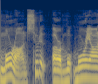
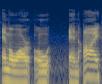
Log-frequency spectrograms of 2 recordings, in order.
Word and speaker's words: Moroni: This is when a random angel appeared to Morion, I don't know how to say his name correctly, it's Moroni, but this angel appeared and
